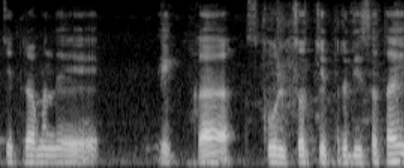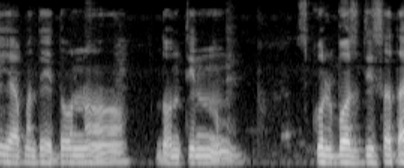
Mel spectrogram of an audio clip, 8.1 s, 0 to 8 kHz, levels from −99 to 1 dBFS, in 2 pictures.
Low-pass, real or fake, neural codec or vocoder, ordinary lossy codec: none; real; none; none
